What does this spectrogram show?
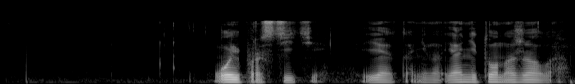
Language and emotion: Russian, neutral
